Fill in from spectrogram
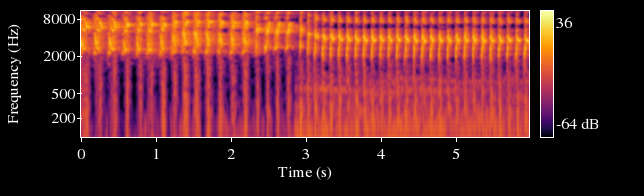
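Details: Lovebird sound played to prompt a caged bird to answer: continuous rapid, shrill pulsed chatter, higher and noisier at first, shifting after three seconds to a steadier, evenly beating buzzy trill.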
